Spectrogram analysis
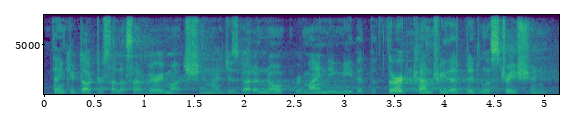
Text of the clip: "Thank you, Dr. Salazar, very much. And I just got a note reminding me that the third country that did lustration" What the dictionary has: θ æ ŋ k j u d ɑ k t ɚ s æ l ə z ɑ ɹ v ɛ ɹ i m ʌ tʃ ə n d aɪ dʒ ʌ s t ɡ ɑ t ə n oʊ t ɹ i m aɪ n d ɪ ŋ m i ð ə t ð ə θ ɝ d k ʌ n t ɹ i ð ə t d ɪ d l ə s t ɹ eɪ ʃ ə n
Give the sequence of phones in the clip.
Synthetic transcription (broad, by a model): θ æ ŋ k j u d ɑ k t ɚ s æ l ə s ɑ v ɛ ɹ i m ʌ tʃ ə n aɪ dʒ ʌ s ɡ ɑ t ə n oʊ t ɹ i m aɪ n d ɪ ŋ m i ð ə t ð ə θ ɝ d k ʌ n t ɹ i ð ə t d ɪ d l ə s t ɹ eɪ ʃ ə n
